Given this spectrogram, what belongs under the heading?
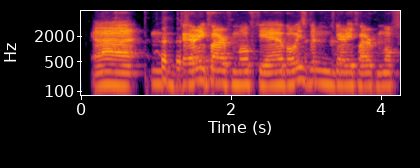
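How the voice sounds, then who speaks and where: With a Donegal accent, a man speaks at a moderate pace in a fairly high pitch, with a bright, sharp tone and monotone, flat intonation. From Ireland, Donegal (Killybegs area). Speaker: sports journalist and author. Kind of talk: casual chat.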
